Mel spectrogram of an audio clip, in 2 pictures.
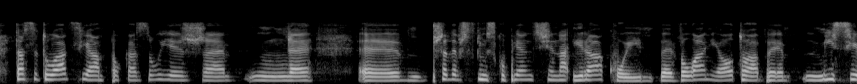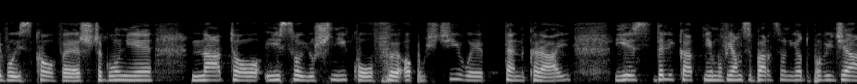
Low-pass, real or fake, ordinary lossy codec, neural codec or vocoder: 7.2 kHz; fake; none; vocoder, 22.05 kHz, 80 mel bands, HiFi-GAN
